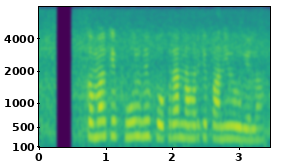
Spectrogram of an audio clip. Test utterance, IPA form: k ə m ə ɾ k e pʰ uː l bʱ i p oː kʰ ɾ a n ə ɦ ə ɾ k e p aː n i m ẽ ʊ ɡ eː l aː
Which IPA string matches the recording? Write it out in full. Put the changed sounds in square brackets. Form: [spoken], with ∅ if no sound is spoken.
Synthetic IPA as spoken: k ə m ə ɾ k e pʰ uː l bʱ i p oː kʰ ɾ a n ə ɦ ə ɾ k e p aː n i m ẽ ʊ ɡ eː l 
